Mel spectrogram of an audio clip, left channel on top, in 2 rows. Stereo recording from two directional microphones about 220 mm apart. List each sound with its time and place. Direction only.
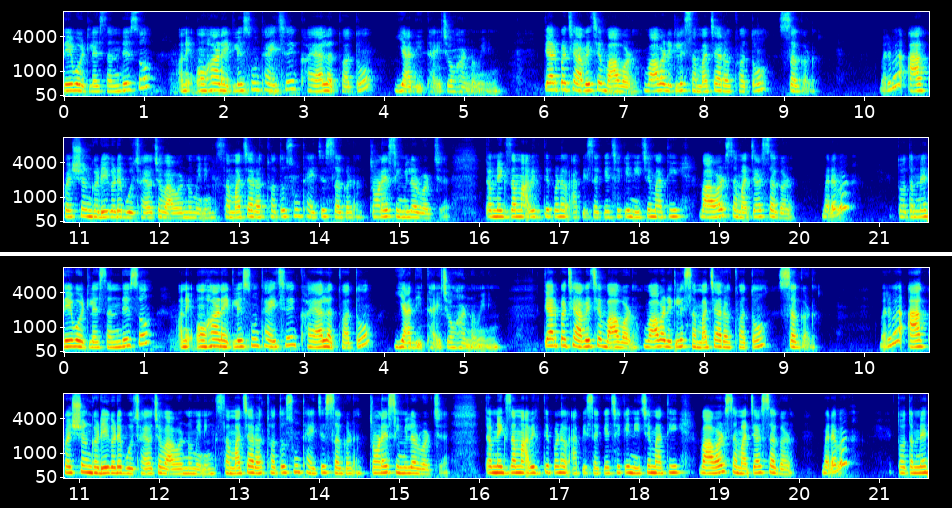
0.0 s speech: 50° right (ahead or behind)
